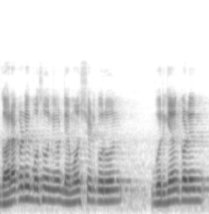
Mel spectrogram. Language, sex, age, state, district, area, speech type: Goan Konkani, male, 30-45, Goa, Bardez, rural, spontaneous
